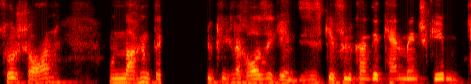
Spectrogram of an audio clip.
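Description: Fairly high male voice in a monotone, flat intonation. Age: 30s. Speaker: professional boxer. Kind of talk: interview. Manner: hesitant, many filler sounds.

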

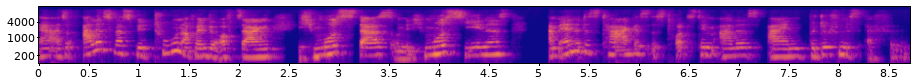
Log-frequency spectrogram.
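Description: Vocal fry runs through this woman's speech. She keeps to a moderate pace. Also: medium pitch for a woman, lively intonation. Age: 30s. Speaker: parenting coach. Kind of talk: casual interview.

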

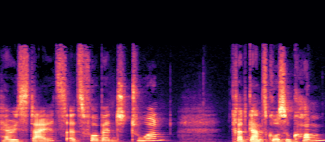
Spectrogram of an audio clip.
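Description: Noticeable background noise sits behind a woman with a high pitch. She speaks at a fairly slow pace with fairly even intonation. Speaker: festival podcast co-host. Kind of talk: casual chat.

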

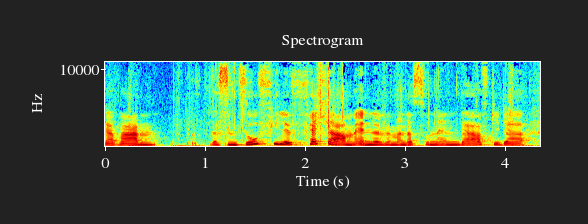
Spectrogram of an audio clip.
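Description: A woman talks at a medium pitch and a moderate pace with ordinary pitch variation. Noticeable background noise is present. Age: 30s. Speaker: riding instructor. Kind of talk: interview.

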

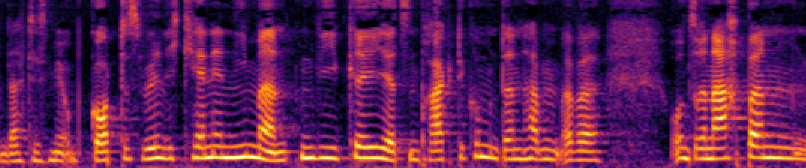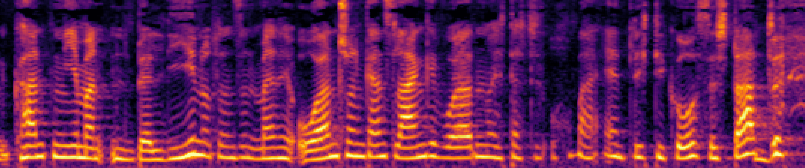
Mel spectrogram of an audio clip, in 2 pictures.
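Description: Very fast pace with ordinary pitch variation. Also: woman, medium pitch for a woman. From Bavaria, small village. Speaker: architect and writer. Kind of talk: casual interview.

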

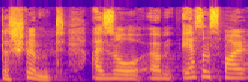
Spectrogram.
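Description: This woman has a medium pitch and a normal speaking voice. Her pitch varies in an ordinary way. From Bavaria, Munich. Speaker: PR agency founder. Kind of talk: casual interview. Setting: at home.

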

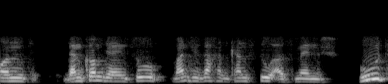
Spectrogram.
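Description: This is a man speaking at a fairly high pitch. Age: 60s. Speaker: company founder handing over to daughter. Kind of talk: interview. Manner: halting, many fillers.

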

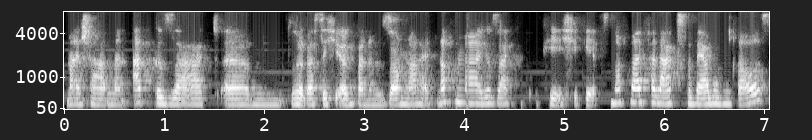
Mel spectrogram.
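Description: A woman with a medium pitch and fairly even intonation speaks at a fairly quick pace. Noticeable background noise is present. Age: 20s. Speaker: primatologist and author. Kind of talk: interview.

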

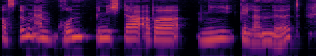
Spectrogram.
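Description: In an ordinary speaking voice, a woman talks at a moderate pace with a fairly high pitch and lively intonation, the sound dry and close with no echo. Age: 40s. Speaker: author and traveller. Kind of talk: casual chat.

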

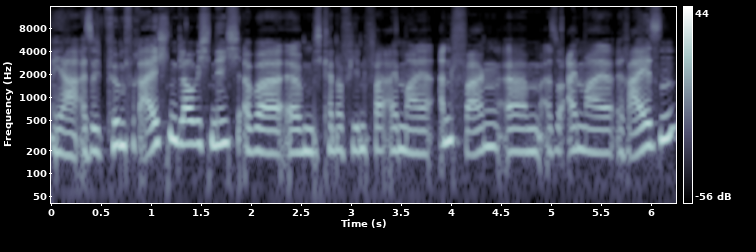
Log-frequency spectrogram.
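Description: With hardly any pauses, a woman with an unremarkable speaking voice talks at a medium pitch with ordinary pitch variation, on a very clean recording with a silent background. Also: moderate pace. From Belgium, village near Antwerp. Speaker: marketing executive. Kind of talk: casual interview. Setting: office.

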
